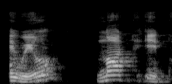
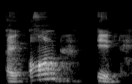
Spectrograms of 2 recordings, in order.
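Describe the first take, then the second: First: The words will not are said in full. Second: The words will not are contracted to won't. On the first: "আমি খাবো না" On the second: "এটাকে ইংরেজিতে সংক্ষেপ করে অন্ট লেখা হয়"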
